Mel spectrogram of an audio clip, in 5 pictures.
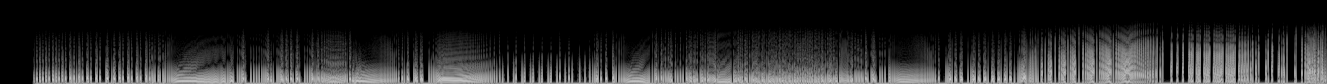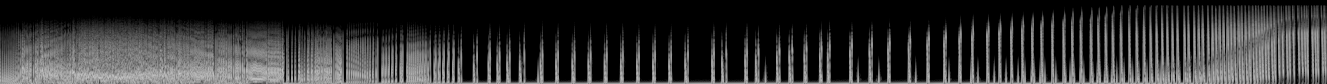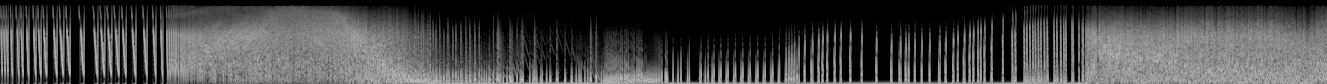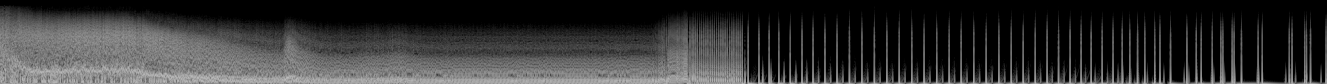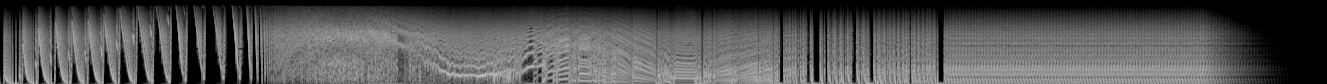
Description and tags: One in a series of long strange sounds and sequences while turning knobs and pushing buttons on a Synthi A.
glitch, sound-design, synthi, weird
